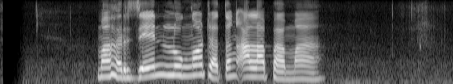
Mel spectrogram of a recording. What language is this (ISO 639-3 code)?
jav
